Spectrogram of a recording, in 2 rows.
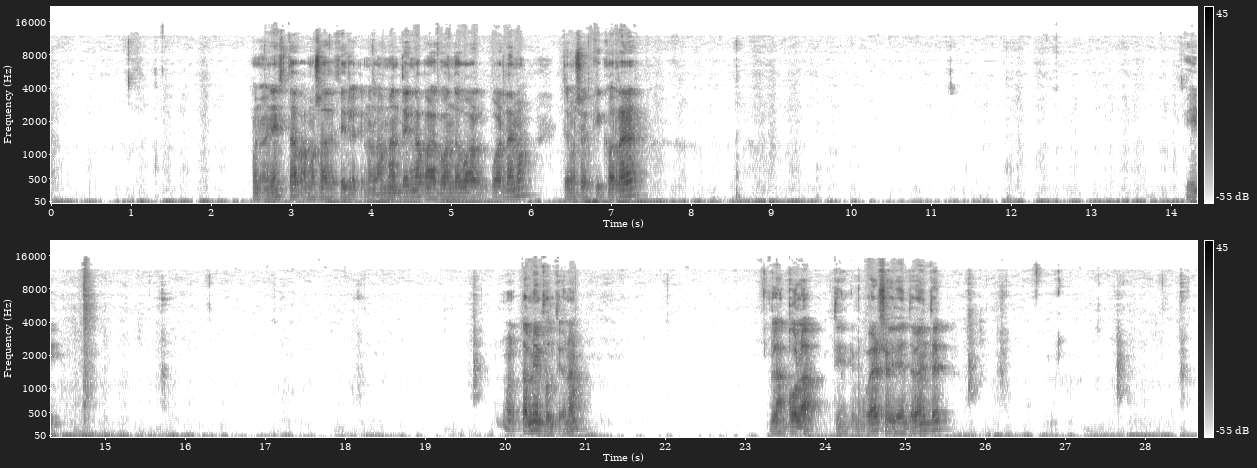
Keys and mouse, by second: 3.5 click, 8.6 click, 9.6-14.3 drag, 14.3-17.8 middle drag, 14.6 space, 20.3 shift+middle click, 25.8-28.6 shift+middle drag.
